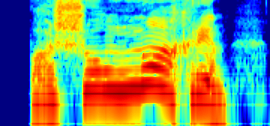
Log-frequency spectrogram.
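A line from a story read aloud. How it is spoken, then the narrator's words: Shouted. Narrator (Russian): выкрикнул Блейз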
